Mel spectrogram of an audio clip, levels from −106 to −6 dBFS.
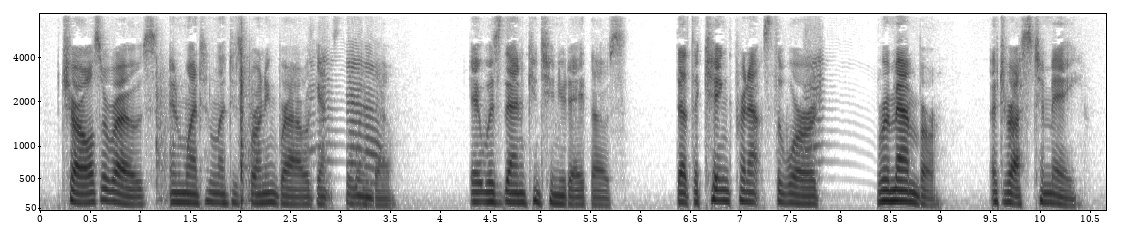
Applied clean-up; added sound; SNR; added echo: neural mask model RNNoise.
